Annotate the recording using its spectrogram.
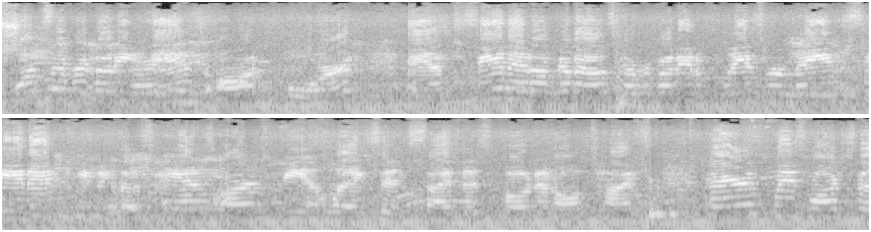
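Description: Steady low hum of a tour boat's motor, heard from on board under continuous talking from the skipper on a microphone and the riders.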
